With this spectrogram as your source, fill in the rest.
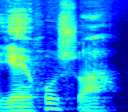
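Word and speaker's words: יְהוֹשֻׁעַ: 때 이해수수가 된 거고 원래 히브리어 다루는 예호수아입니다 예호수아 그런데 그거를 이제 헬라어로 번역할 때 es가 됐고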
